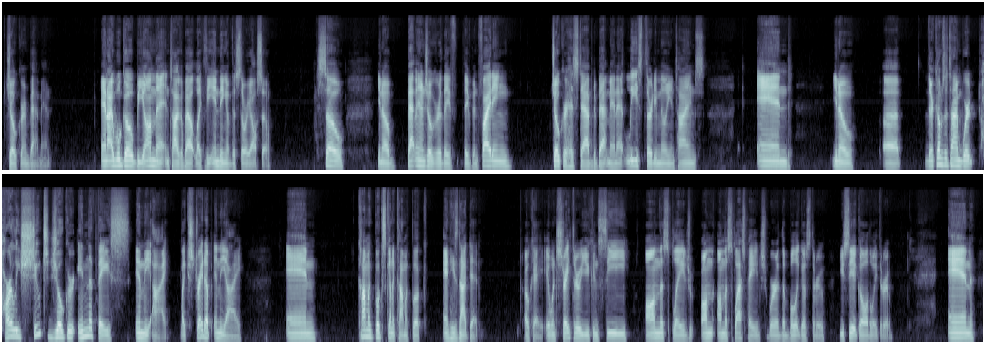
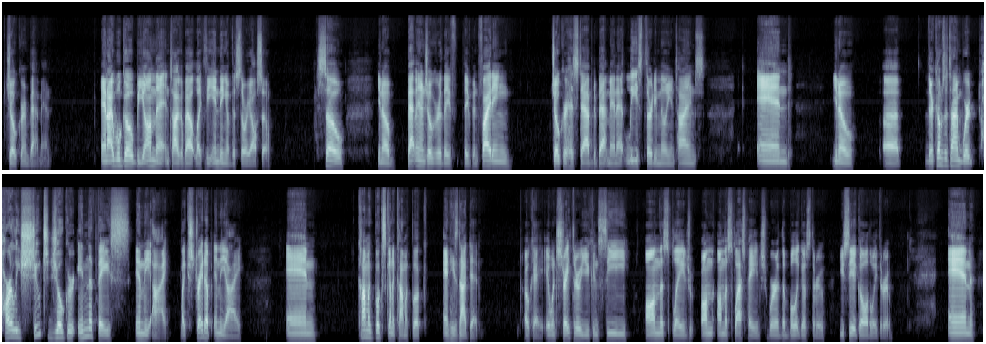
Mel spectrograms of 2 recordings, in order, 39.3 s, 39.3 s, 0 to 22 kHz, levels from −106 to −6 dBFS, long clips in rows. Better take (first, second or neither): first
